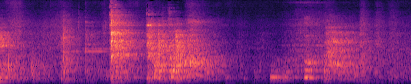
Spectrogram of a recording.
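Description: Metal clanks and knocks from a leg press machine with a weight stack as it is set for a heavy set of calf raises. It makes several separate sharp hits that ring briefly, the loudest about two seconds in.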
